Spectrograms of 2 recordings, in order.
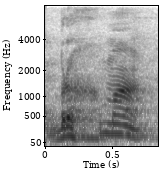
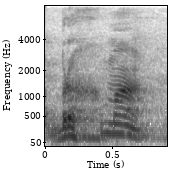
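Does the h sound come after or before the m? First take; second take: before; before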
